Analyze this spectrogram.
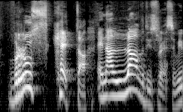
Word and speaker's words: bruschetta: it's called bruschetta now the first lesson is very simple is the way you pronounce it in not bruschetta by is bruce Skepta what you want to put the accent on is this Bruce kepta and I love this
